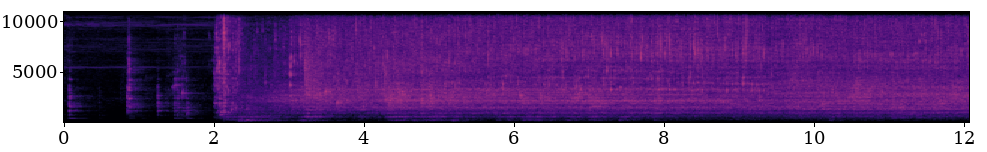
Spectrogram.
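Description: A few clicks, then about two seconds in the 1974 Kohler Cayuga toilet flushes: water rushes out of the tank and keeps running steadily as the tank drains and refills.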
